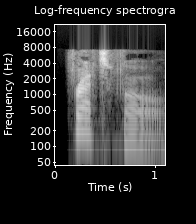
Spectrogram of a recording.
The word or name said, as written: fretfulness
